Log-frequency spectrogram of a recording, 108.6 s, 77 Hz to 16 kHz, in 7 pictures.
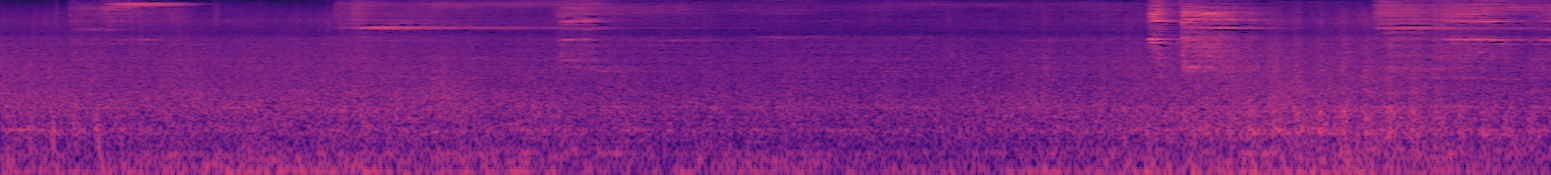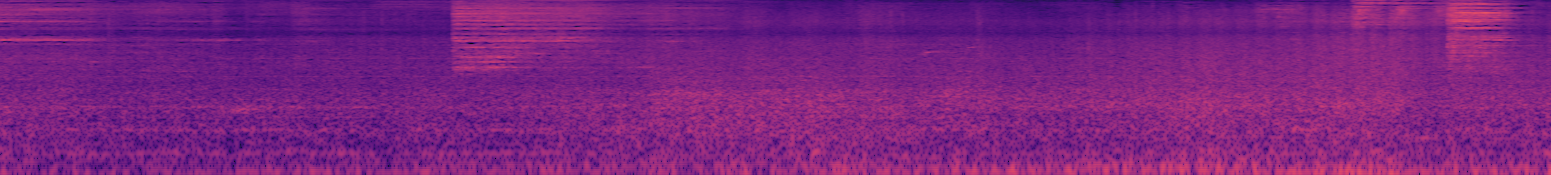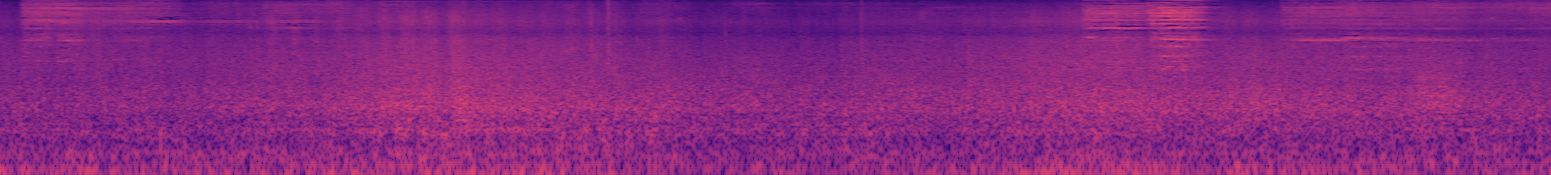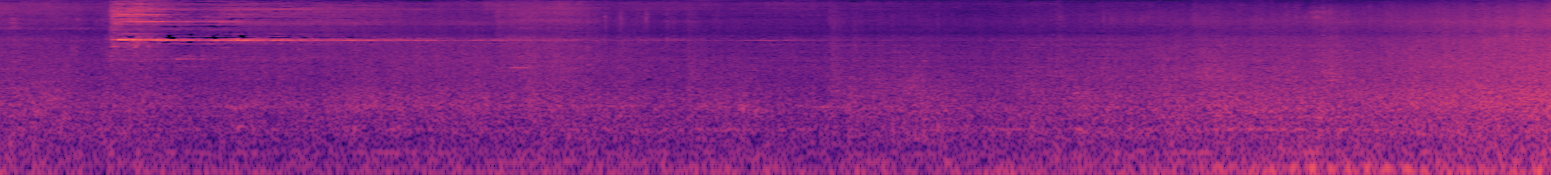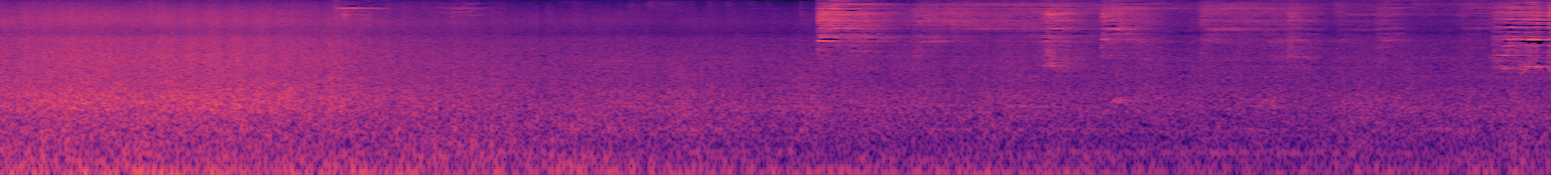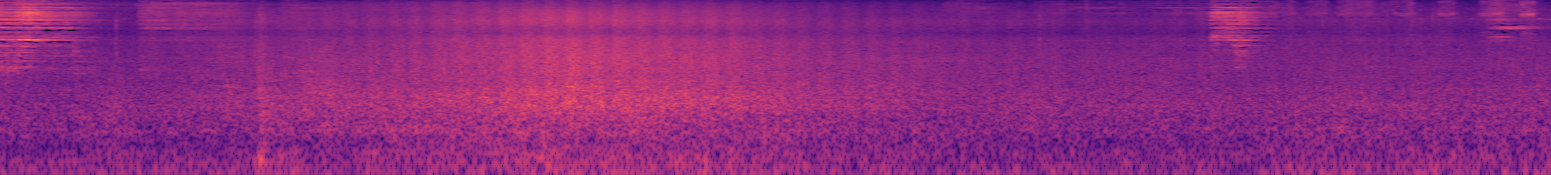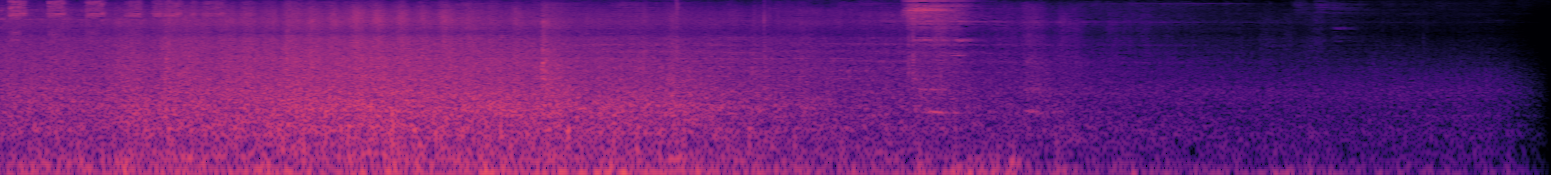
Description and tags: Pittsburgh Train pass close perspective
Freight train passing right to left; Close Perspective; Pittsburgh, January 2015. Wheel squeals, light traffic in background. Wind noise towards the end.
Recorded with Tascam DR-40, stereo.
Passing, Recording, Trains, Freight, Field, Pass, Transport, Train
